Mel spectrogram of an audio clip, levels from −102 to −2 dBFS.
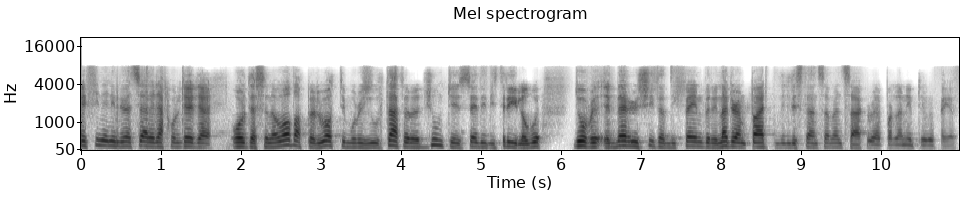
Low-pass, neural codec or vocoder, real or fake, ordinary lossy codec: none; codec, 16 kHz, 0.5 kbps, X-Codec, HuBERT features, trained on balanced general audio; fake; none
